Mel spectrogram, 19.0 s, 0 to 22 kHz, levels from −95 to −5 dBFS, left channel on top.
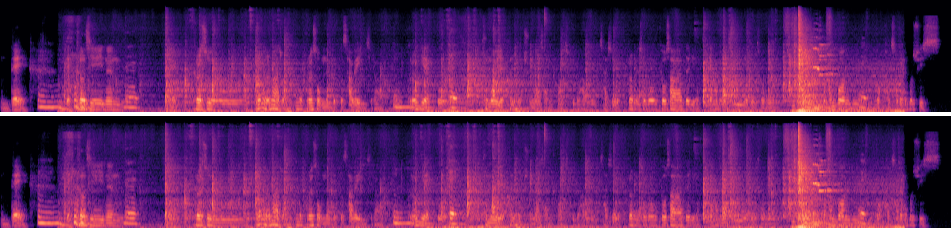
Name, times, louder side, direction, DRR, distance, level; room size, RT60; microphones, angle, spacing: voice 1, 0.0-0.8 1.3-2.5 3.3-3.5 3.8-9.0 9.6-15.6 16.5-18.7, left 2 dB, 55° left, 0.9 m, -35 dB
voice 2, 0.7-1.7 2.5-2.8 7.8-8.6 9.0-9.3 16.0-16.6 17.2-17.4, right 3 dB, 80° right, 1.0 m, -33 dB
sound 1, 1.1-18.1, equal, 50° right, 1.3 m, -34 dB
2.6 x 2.4 x 2.7 m
head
